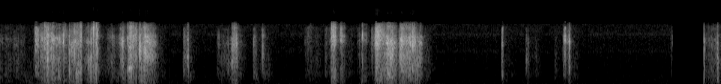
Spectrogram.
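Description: Folders and papers are handled in bursts of crackling, rustling shuffles separated by silences, ending in a few brief, isolated taps.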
